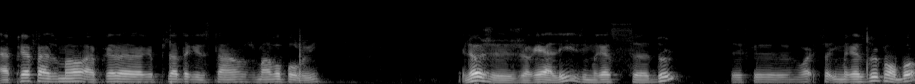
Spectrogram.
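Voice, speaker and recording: This man's voice sits at a medium pitch with ordinary variation. He speaks at a fairly slow pace. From Quebec. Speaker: video game YouTuber. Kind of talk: gameplay commentary. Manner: casual, hesitant with fillers.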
